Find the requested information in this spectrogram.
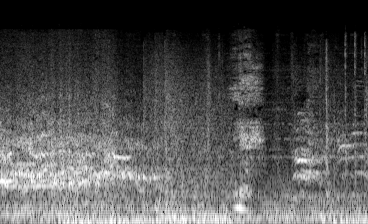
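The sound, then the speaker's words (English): A van screeches into a parking lot with loud, sustained tire squeal and a roaring engine, the skid ringing through the whole stretch and ending with a short, sharp screech near the end. “Bill's van screams into the lot behind Tony.”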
